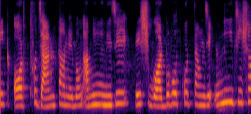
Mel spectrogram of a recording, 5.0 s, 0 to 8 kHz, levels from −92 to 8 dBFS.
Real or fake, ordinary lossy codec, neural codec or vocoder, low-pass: fake; none; codec, 16 kHz, 2 kbps, X-Codec, HuBERT features, trained on general audio; none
